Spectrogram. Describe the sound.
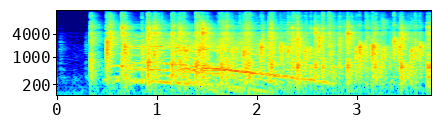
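A small group breaks into a round of applause for Dr. Frank Oppenheimer, many hands clapping quickly and steadily for several seconds, with a brief falling cheer from one voice partway through.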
